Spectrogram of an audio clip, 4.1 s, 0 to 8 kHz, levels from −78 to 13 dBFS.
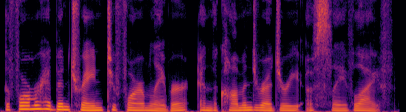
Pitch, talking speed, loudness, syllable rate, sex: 165 Hz, 220 wpm, -17 LUFS, 5.8 syllables/s, female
